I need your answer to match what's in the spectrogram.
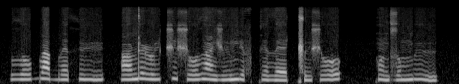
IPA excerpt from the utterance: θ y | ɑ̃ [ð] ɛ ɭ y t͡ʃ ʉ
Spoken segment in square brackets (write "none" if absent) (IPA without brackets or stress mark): ɖ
